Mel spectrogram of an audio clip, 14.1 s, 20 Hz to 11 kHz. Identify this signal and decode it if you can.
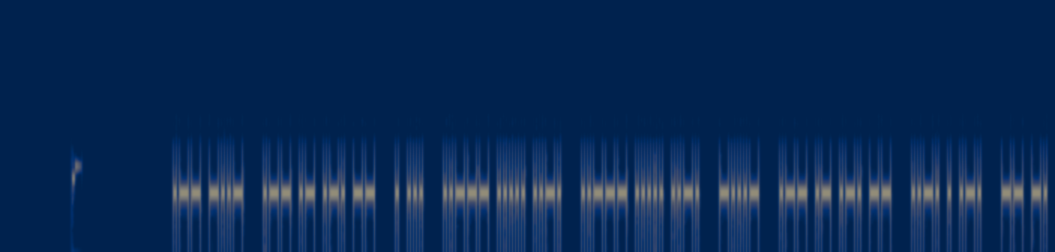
Morse code, heard as a keyed tone, about 30 wpm, 700 Hz. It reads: WX WARM ES 25F 25F <BT> WARM FER MN
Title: Common QSO Phrases Encore 30wpm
